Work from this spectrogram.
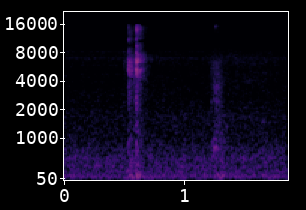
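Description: Fingertips tap the keys of a backlit black plastic mechanical keyboard while typing. A sharp, bright click comes about halfway in, followed by a fainter click later, with very little ring over a quiet steady hiss.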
